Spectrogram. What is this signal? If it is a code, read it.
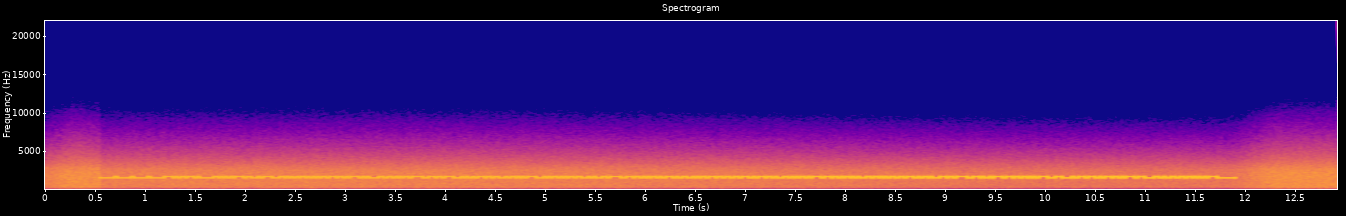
RTTY (45.45 baud, 170 Hz shift), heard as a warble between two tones, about 1650 Hz centre, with radio static. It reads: RECORDS EXIST OF CROSSCUT SAWS IN USE DURING THE ROMAN EMPIRE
